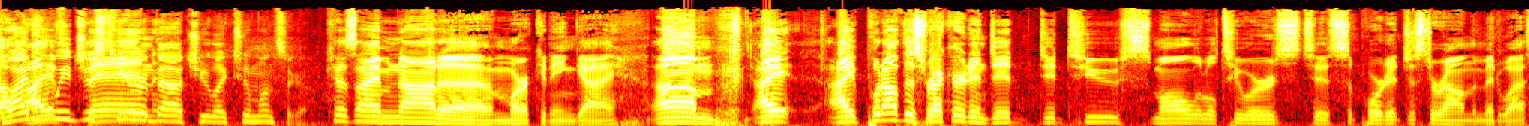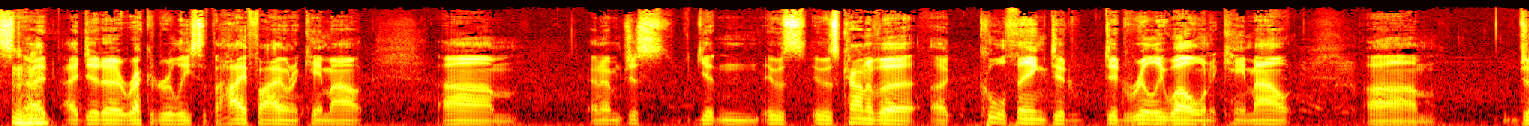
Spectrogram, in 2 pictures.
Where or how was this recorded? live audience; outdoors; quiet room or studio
outdoors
